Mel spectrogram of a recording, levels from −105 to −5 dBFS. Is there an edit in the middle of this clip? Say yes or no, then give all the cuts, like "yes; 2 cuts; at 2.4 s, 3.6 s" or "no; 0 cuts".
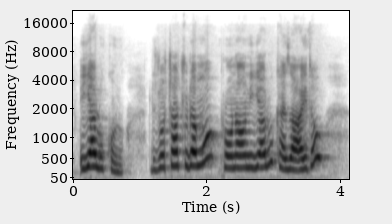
no; 0 cuts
